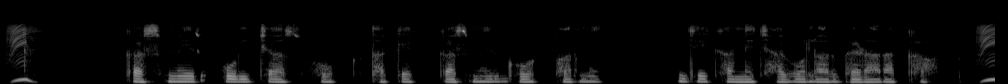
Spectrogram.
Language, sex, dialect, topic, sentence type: Bengali, male, Jharkhandi, agriculture, statement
